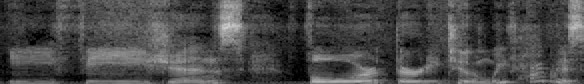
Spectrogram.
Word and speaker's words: Ephesians: it is found in Ephesians that makes a long e sound Ephesians 4:32 and we've had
